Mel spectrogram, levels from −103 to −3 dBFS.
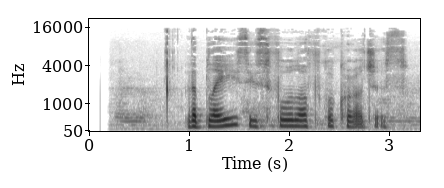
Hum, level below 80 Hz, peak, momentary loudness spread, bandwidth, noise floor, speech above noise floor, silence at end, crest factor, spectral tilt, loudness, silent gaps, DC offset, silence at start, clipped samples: none; -80 dBFS; -6 dBFS; 12 LU; 15.5 kHz; -50 dBFS; 23 dB; 0.15 s; 20 dB; -5 dB/octave; -27 LUFS; none; under 0.1%; 0.35 s; under 0.1%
